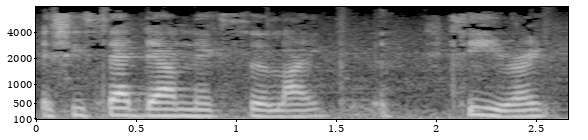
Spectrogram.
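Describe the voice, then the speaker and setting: A woman's voice: fairly low pitch, little pitch movement, a little slow, dark tone, slight background noise, poor audio. A woman, telling a slangy, gossipy story casually to a phone held close in a hotel room. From Houston, United States. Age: 20s. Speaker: vlogger. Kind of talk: casual storytime chat to camera. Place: bedroom-sized hotel room, indoors.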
